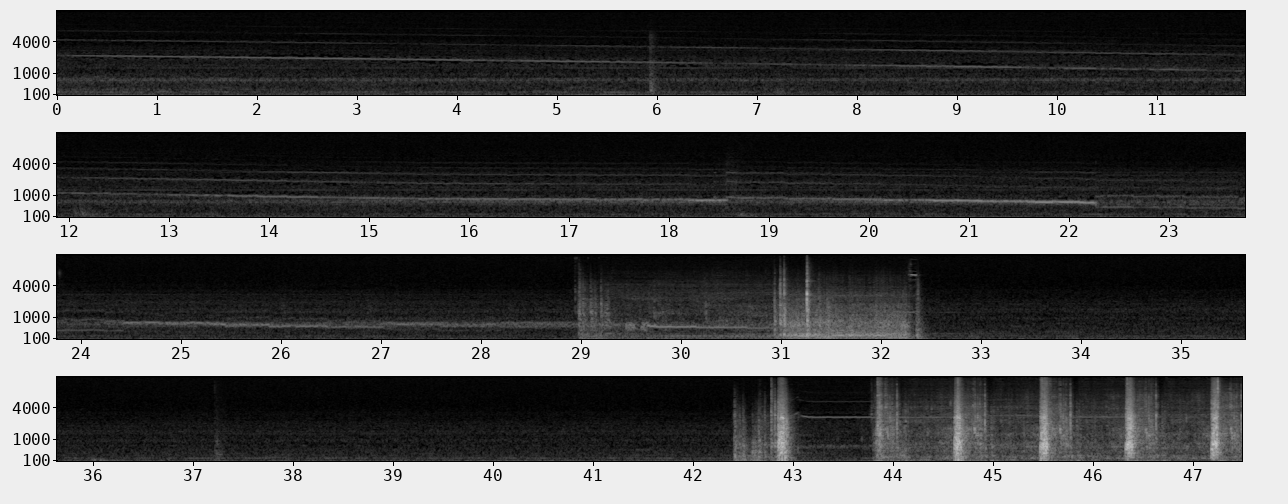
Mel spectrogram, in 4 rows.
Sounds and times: printing 0:29.0 - 0:32.4
printing 0:43.8 - 0:47.4

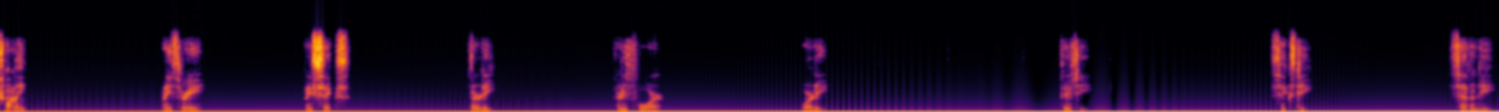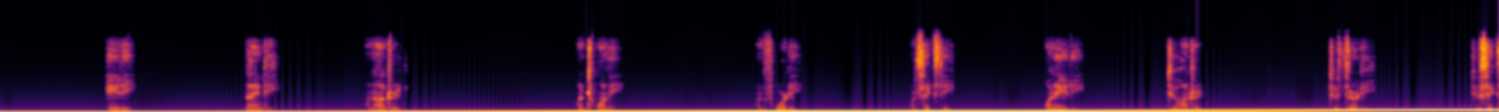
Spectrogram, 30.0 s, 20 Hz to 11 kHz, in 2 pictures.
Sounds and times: voice calling out certain key frequencies 0:00.0 - 0:00.3
voice calling out certain key frequencies 0:01.6 - 0:02.1
voice calling out certain key frequencies 0:03.0 - 0:03.5
voice calling out certain key frequencies 0:04.7 - 0:05.0
voice calling out certain key frequencies 0:06.1 - 0:06.7
voice calling out certain key frequencies 0:08.0 - 0:08.4
voice calling out certain key frequencies 0:10.6 - 0:11.0
logarithmic frequency sweep 0:12.5 - 0:29.9
voice calling out certain key frequencies 0:12.7 - 0:13.2
voice calling out certain key frequencies 0:14.4 - 0:15.0
voice calling out certain key frequencies 0:16.0 - 0:16.4
voice calling out certain key frequencies 0:17.4 - 0:17.8
voice calling out certain key frequencies 0:18.6 - 0:19.1
voice calling out certain key frequencies 0:20.7 - 0:21.3
voice calling out certain key frequencies 0:22.5 - 0:23.0
voice calling out certain key frequencies 0:24.0 - 0:24.6
voice calling out certain key frequencies 0:25.4 - 0:25.9
voice calling out certain key frequencies 0:26.6 - 0:27.1
voice calling out certain key frequencies 0:28.2 - 0:28.8
voice calling out certain key frequencies 0:29.7 - 0:29.9

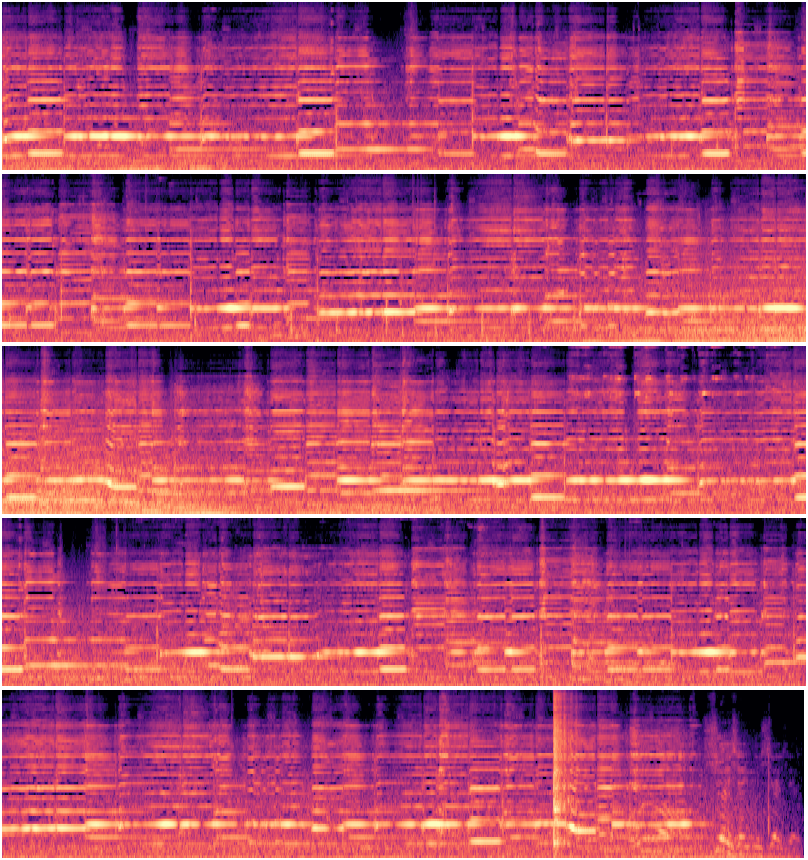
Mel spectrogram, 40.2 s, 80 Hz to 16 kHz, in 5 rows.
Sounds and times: blind man plays the Erhu 0:00.0 - 0:40.1
coin hit the can 0:37.7 - 0:38.1

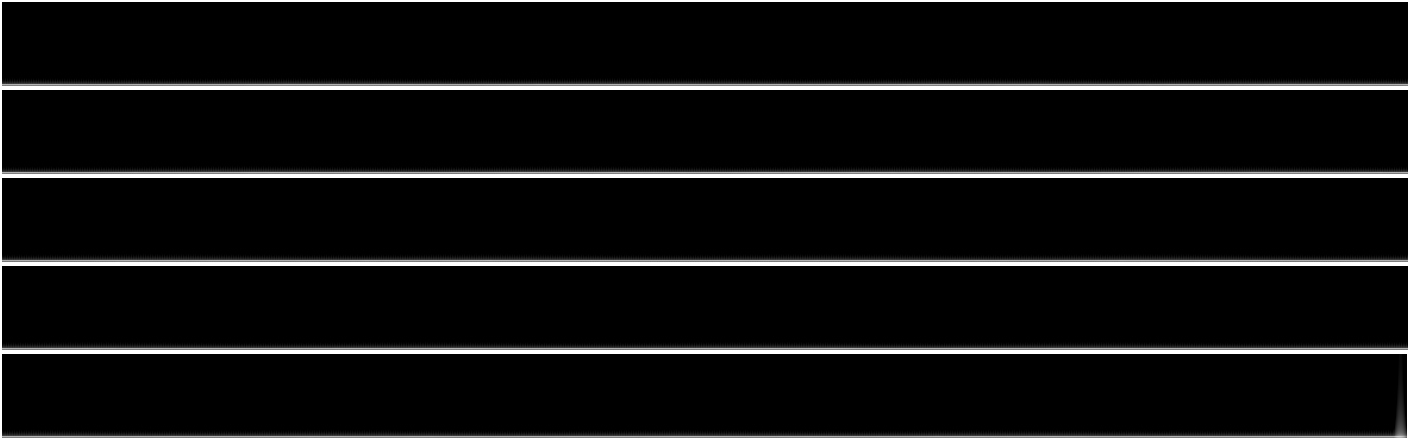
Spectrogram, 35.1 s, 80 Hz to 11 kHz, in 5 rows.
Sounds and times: Pure Sine Wave 0:00.0 - 0:35.1

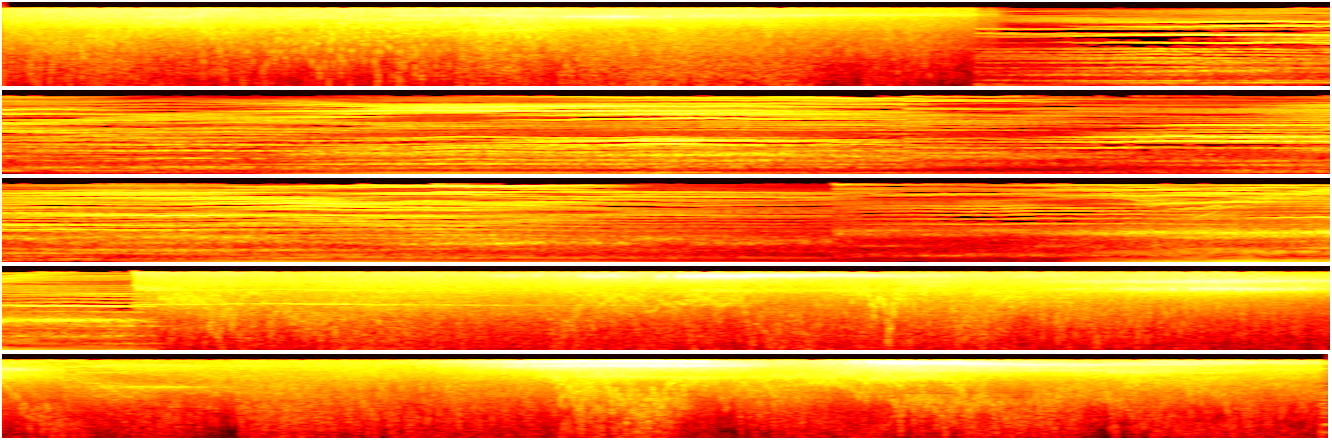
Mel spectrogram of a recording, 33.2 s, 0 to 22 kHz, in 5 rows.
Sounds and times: higher frequency screams & space noises 0:04.9 - 0:20.8
space drone 0:04.9 - 0:22.6

